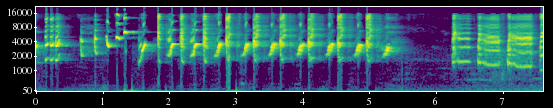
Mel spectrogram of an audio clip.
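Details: Long-tailed shrike singing vigorously as a lure: a rapid series of sharp rising whistled notes repeated several times a second, a brief quiet pause, then a harsh buzzy scratchy burst.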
